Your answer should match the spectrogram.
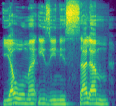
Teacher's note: نون زیر کو آپ نے فوراً ملا دینا ہے سین کے ساتھ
